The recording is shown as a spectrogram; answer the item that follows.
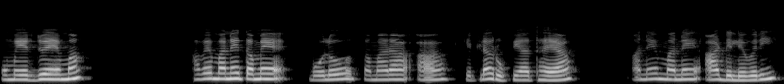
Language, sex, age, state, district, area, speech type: Gujarati, female, 45-60, Gujarat, Anand, urban, spontaneous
